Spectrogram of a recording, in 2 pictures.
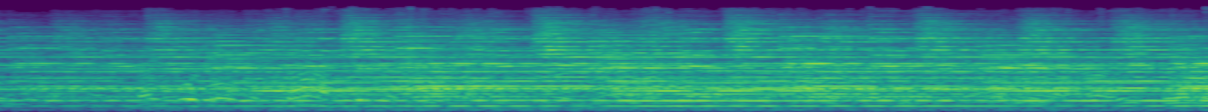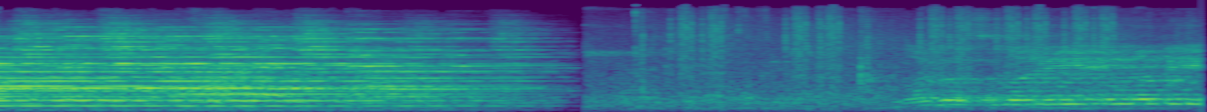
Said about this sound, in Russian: Верующие узнали об избрании нового предстоятеля из громкого перезвона в Киево-Печерской лавре.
